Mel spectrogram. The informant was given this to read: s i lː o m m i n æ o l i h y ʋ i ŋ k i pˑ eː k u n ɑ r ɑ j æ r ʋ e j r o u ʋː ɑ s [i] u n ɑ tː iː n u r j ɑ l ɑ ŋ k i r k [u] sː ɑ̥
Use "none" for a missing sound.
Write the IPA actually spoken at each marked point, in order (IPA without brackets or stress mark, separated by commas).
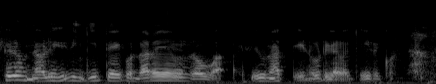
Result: i, o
